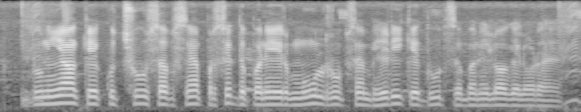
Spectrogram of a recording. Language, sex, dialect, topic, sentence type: Maithili, male, Angika, agriculture, statement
